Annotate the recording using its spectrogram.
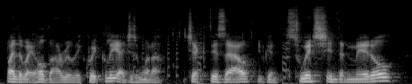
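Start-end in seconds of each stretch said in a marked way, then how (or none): none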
